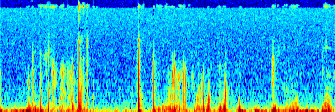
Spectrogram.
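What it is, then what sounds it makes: Plastic eye drop bottle. A small, hollow, clear plastic eye drop bottle, held against the microphone, is tapped and scratched with long nails. The result is a rapid series of soft, close, low-pitched knocks with dull, rumbling scratches in between and almost no ring after each hit.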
